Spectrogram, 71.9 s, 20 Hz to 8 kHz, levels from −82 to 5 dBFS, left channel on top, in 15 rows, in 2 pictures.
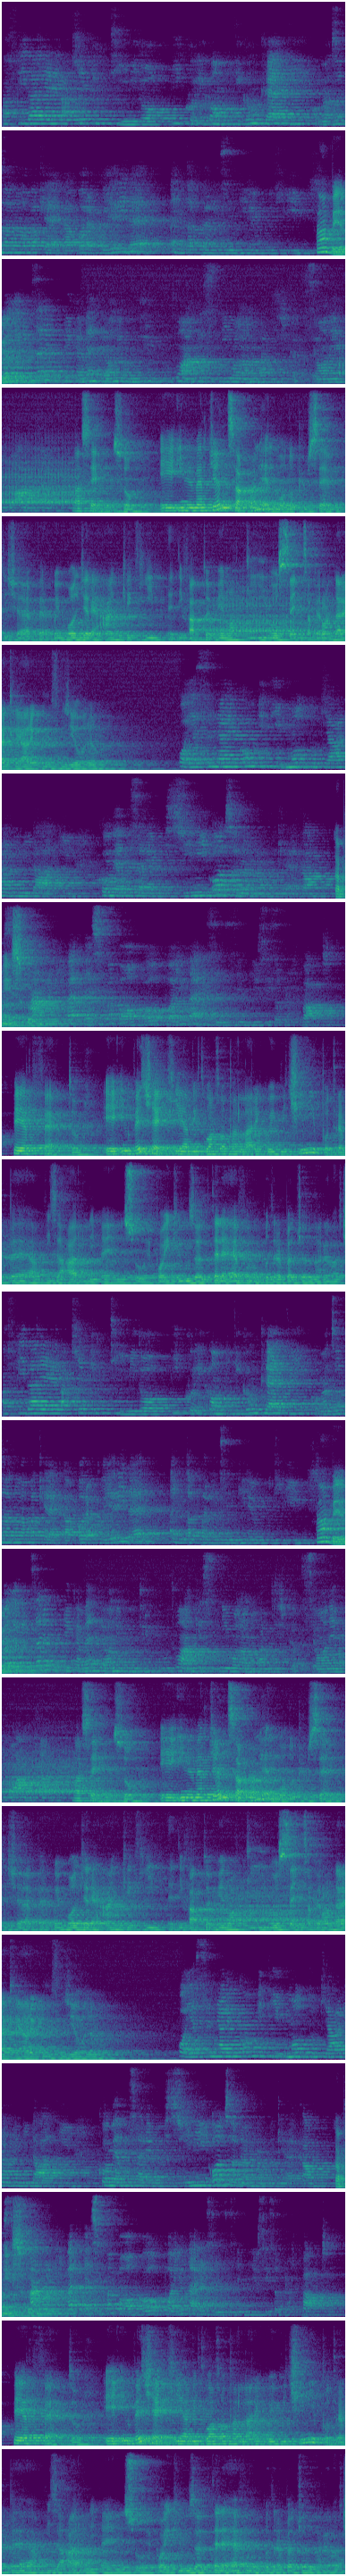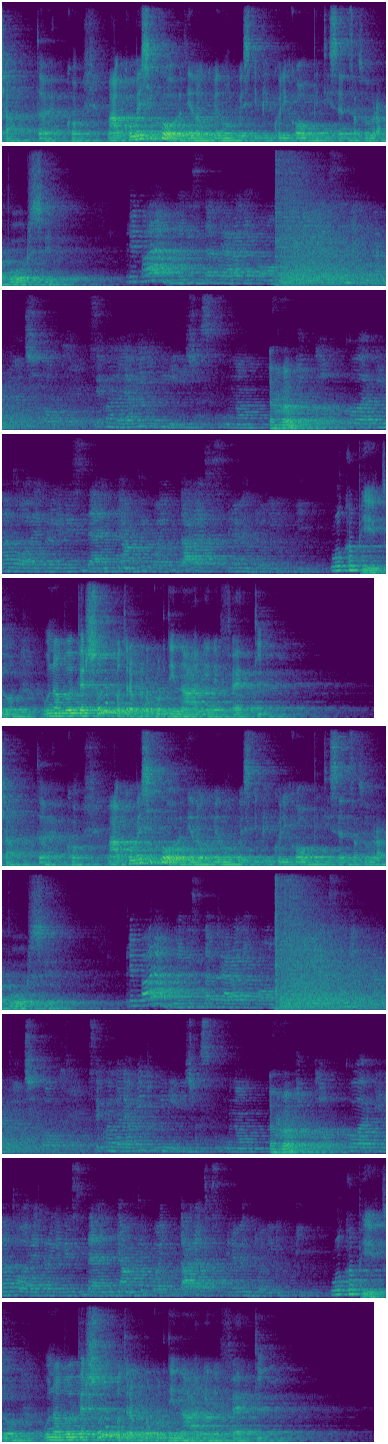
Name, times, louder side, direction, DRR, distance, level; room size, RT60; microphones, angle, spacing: voice 1, 0.0-9.3 9.6-15.1 26.5-33.2 33.6-38.2 54.3-60.7 61.4-66.2, right 1 dB, 45° right, -6 dB, 1.5 m, -36 dB
voice 2, 9.2-9.7 15.4-25.4 33.5-34.0 38.6-53.5 60.9-61.3 66.5-70.5, left 1 dB, 15° left, 0 dB, 0.6 m, -25 dB
sound 1, 10.7-26.5, left 2 dB, 70° left, 0.8 m, -40 dB
sound 2, 56.2-60.0, right 1 dB, 25° right, 0.6 m, -35 dB
6.6 x 6.6 x 3.0 m, 2.7 s
head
